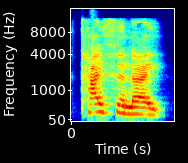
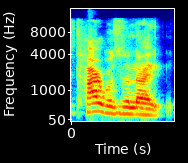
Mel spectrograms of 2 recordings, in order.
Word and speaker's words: tyrosine: the way correctly, but it's called tysonate or something like that, or no, it's tyrosine.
